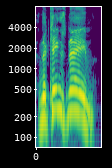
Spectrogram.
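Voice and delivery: high, official-sounding call; crowd's cry. A narrator's reading. Crowd demanding entry from outside, crying out. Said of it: "cried the voices without".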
